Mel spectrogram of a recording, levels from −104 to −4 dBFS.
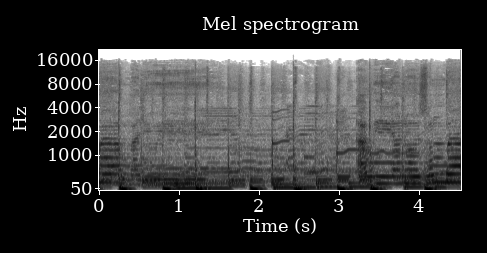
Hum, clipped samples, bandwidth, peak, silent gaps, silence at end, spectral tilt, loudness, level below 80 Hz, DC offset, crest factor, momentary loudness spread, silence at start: none; under 0.1%; 16 kHz; 0 dBFS; none; 0 s; -6 dB/octave; -13 LUFS; -14 dBFS; under 0.1%; 10 dB; 5 LU; 0 s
